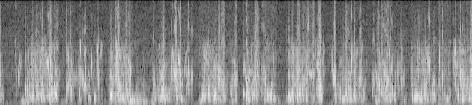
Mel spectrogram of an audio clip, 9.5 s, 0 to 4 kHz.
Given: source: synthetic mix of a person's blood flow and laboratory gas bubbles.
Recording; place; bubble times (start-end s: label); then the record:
Doppler ultrasound of blood flow; precordium
0.00-0.08 s: bubbles
0.29-0.44 s: bubbles
0.49-1.21 s: bubbles
1.32-2.06 s: bubbles
2.16-2.66 s: bubbles
2.70-2.76 s: bubbles
3.04-3.87 s: bubbles
3.99-4.78 s: bubbles
4.84-5.54 s: bubbles
5.73-6.54 s: bubbles
6.61-7.35 s: bubbles
7.42-8.11 s: bubbles
8.20-9.46 s: bubbles
From the record:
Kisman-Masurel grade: 444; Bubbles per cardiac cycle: continuous sound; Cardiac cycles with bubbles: 100%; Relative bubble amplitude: maximal (0.775 to 0.999); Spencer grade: 4 (maximum detectable bubble signal sounding continuously throughout systole and diastole of every cardiac period, and overriding the amplitude of the normal cardiac signals); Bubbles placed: anywhere in the cardiac cycle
